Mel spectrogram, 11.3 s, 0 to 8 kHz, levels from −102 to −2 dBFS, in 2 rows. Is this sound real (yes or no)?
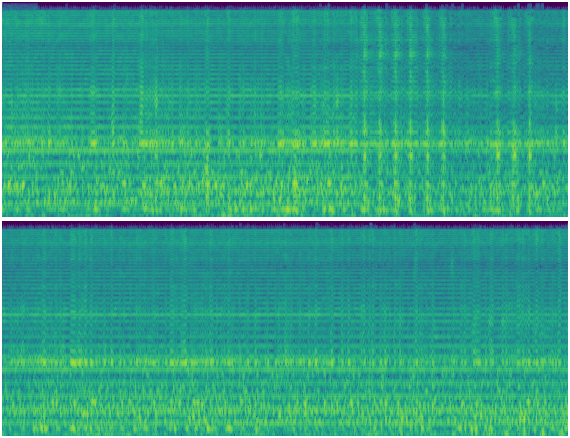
no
